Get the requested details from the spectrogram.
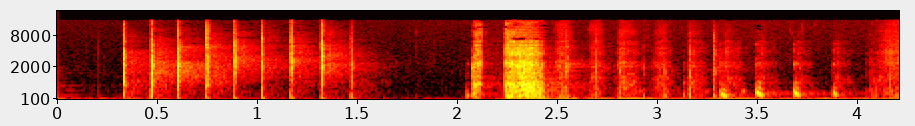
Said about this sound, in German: Jetzt spielen wir ein bisschen Applaus ein.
